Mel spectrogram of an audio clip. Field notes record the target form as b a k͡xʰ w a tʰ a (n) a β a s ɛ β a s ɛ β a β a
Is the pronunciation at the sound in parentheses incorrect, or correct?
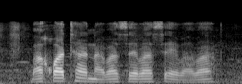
correct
